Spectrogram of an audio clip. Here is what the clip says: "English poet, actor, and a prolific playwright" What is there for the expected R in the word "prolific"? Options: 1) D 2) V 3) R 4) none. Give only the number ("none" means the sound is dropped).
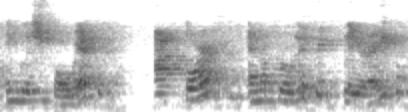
3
